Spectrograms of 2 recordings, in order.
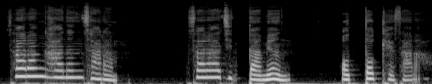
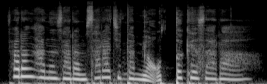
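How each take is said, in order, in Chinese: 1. 这句话说得慢。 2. 这句话说得快。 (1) "首先来慢慢的说一遍" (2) "然后再快一点完整的说一遍"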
